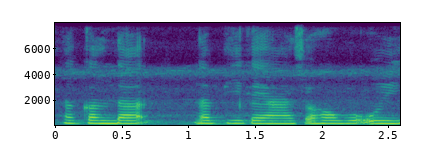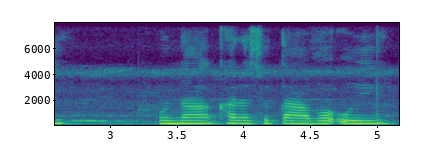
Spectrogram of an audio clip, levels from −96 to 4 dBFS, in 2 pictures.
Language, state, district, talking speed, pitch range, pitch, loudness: Manipuri, Manipur, Imphal West, 105 wpm, 215-225 Hz, 220 Hz, -16 LUFS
